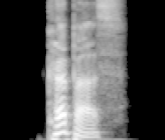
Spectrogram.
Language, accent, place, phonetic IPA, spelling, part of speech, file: German, Germany, Berlin, [ˈkœpɐs], Köppers, noun, De-Köppers.ogg
- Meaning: genitive singular of Köpper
